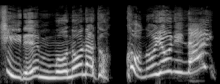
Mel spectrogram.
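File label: Voice variable chant, Japanese; otoha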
